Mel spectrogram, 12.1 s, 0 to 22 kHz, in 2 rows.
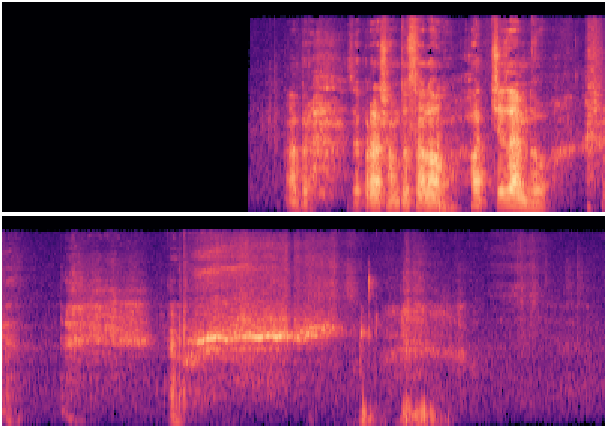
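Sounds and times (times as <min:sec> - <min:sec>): high whistling tone: 0:07.8 - 0:10.4.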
